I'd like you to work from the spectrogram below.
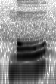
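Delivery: high rising tone on move; high-tone demo. Shown as a demonstration. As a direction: move as 'moo' lifting high. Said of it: "it is the high tone".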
